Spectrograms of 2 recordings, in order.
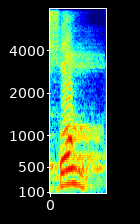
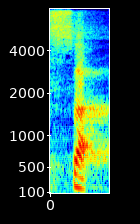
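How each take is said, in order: First: The syllable ends with a w glide. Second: The syllable ends on a plain vowel. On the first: The speaker calls it wrong. "Enggak boleh sin cenderung ke waw, bukan saw" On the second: The speaker calls it right. "tapi sa"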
